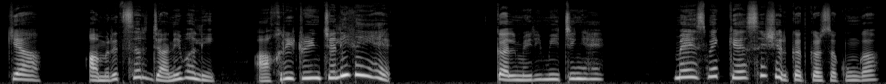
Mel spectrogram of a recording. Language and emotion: Urdu, fearful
